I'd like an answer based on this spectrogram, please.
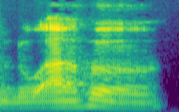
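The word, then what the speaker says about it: נוח: 누아흐, 여기 누죠. 우 발음이죠. 누아흐.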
